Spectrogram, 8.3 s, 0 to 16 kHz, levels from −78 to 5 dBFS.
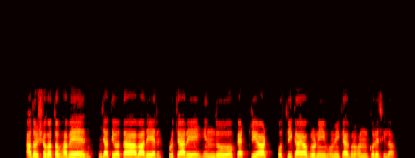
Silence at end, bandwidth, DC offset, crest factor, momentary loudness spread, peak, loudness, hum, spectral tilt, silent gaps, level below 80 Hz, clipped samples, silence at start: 0.45 s; 7 kHz; under 0.1%; 16 dB; 11 LU; -2 dBFS; -17 LUFS; none; -7 dB/octave; none; -64 dBFS; under 0.1%; 0.55 s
